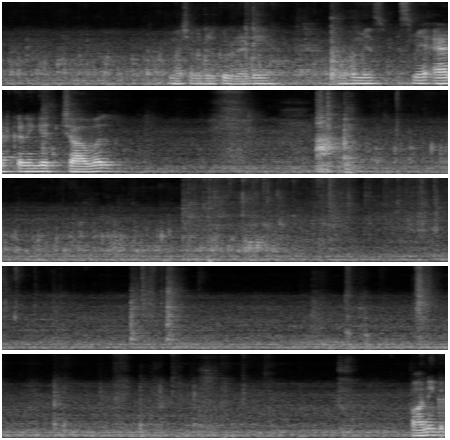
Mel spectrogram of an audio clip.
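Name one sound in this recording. Water bubbles at a rolling boil in a pot.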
